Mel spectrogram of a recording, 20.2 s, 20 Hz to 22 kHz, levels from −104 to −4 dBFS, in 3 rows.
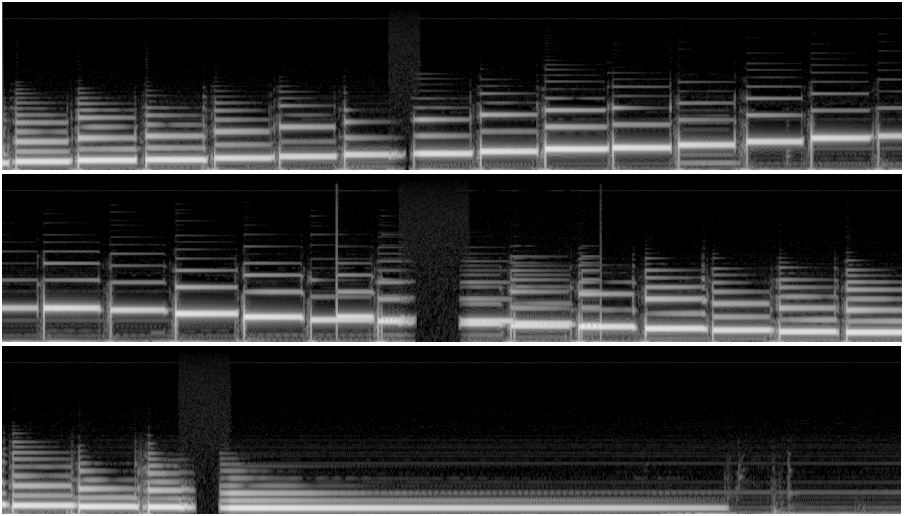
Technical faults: AAC frame loss with concealment; doubled audio track

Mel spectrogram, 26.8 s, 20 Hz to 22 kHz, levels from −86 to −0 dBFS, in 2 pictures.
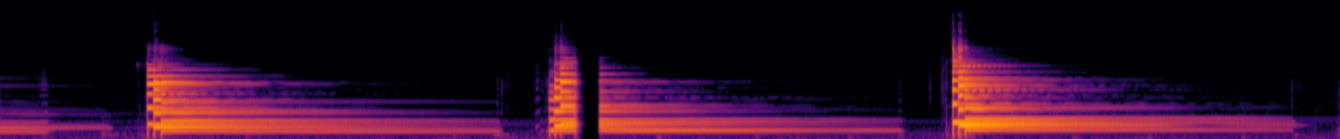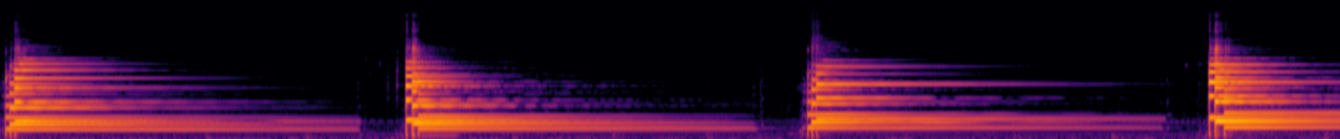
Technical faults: long network dropout

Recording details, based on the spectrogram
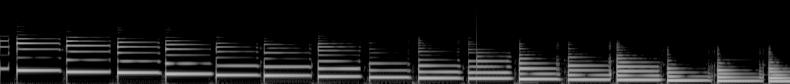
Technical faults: channel delay (comb filtering)

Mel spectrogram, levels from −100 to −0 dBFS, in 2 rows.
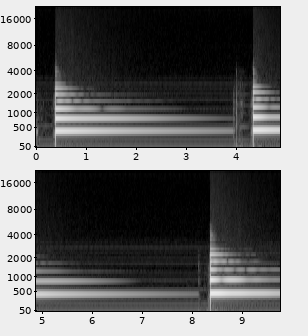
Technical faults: none

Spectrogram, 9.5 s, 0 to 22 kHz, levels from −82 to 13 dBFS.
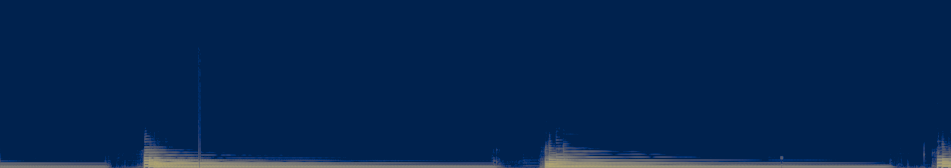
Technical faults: corrupt frame decoded

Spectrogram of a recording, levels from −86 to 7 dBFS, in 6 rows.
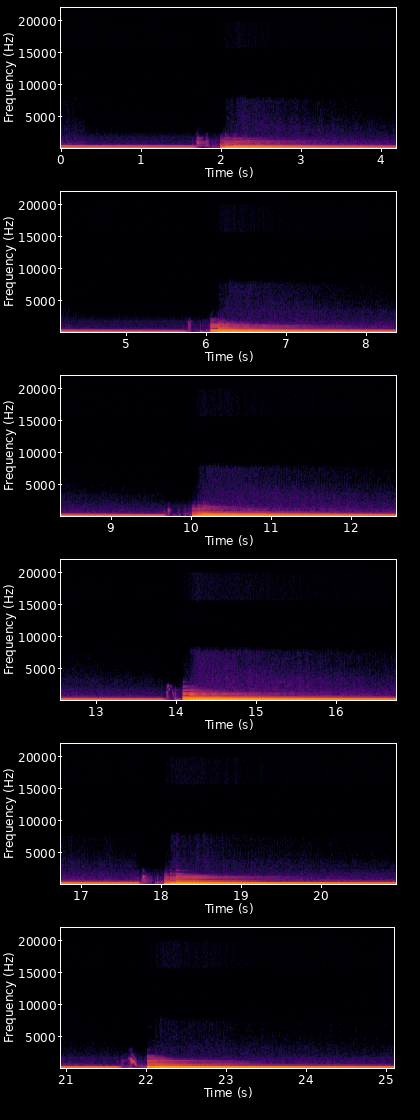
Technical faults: none

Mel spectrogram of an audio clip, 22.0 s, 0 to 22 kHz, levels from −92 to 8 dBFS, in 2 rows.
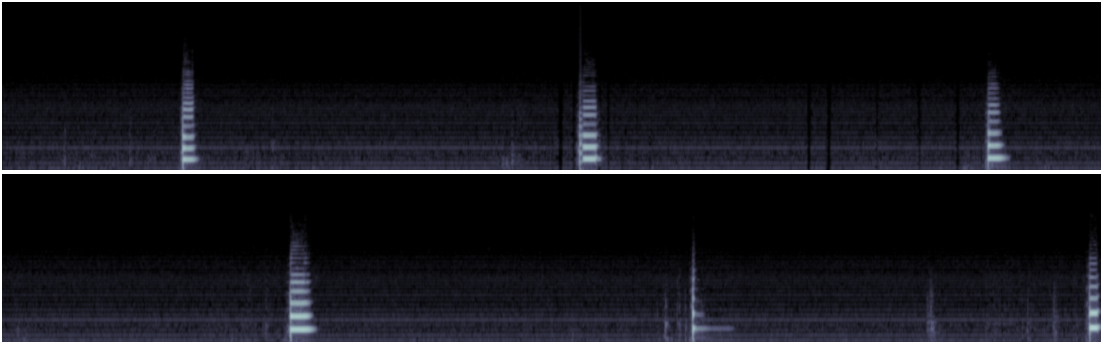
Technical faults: repeated packet loss (robotic sound); scattered short gaps

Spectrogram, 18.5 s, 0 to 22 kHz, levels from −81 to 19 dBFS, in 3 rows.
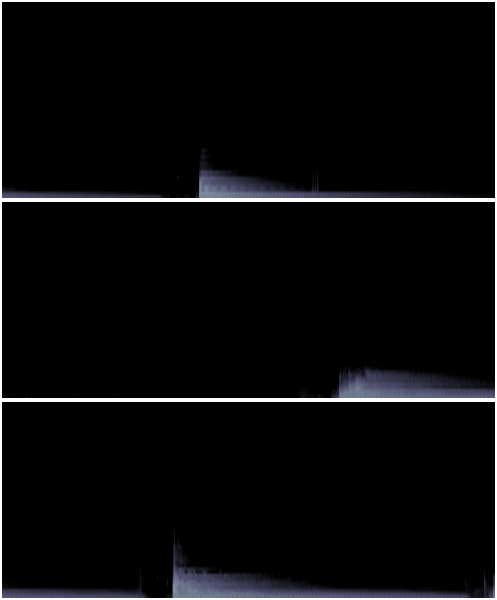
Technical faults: adaptive stream at a lower bitrate

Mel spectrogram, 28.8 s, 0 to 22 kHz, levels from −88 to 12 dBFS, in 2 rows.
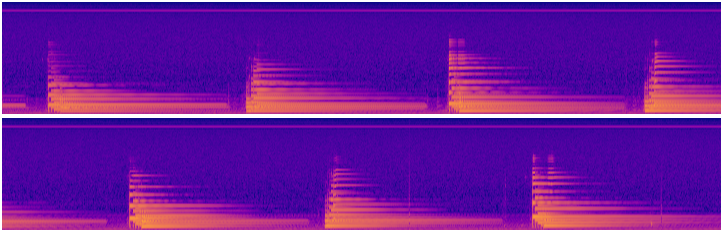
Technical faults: video or display buzz

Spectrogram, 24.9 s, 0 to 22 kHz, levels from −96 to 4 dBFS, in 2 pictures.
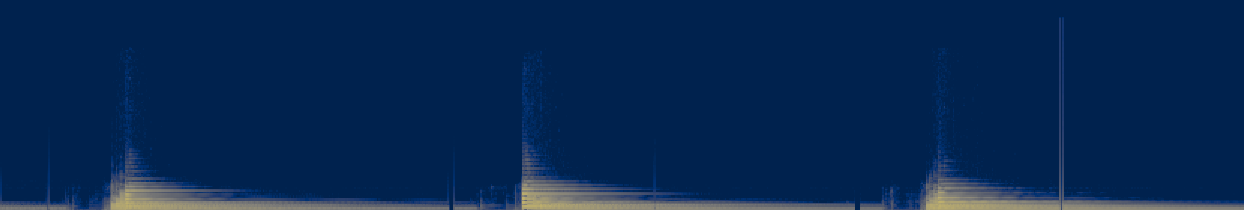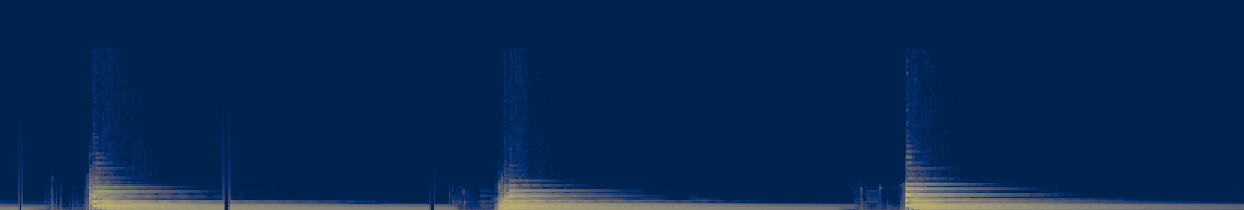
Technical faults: gap between stream segments

